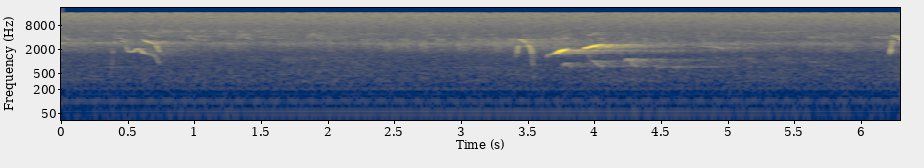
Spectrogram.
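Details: Black parrot from Madagascar, singing with other birds including Madagascar cuckoo: a few clear whistled notes, one falling sharply, then a sustained sliding whistle with a lower parallel tone, quiet background between phrases.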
